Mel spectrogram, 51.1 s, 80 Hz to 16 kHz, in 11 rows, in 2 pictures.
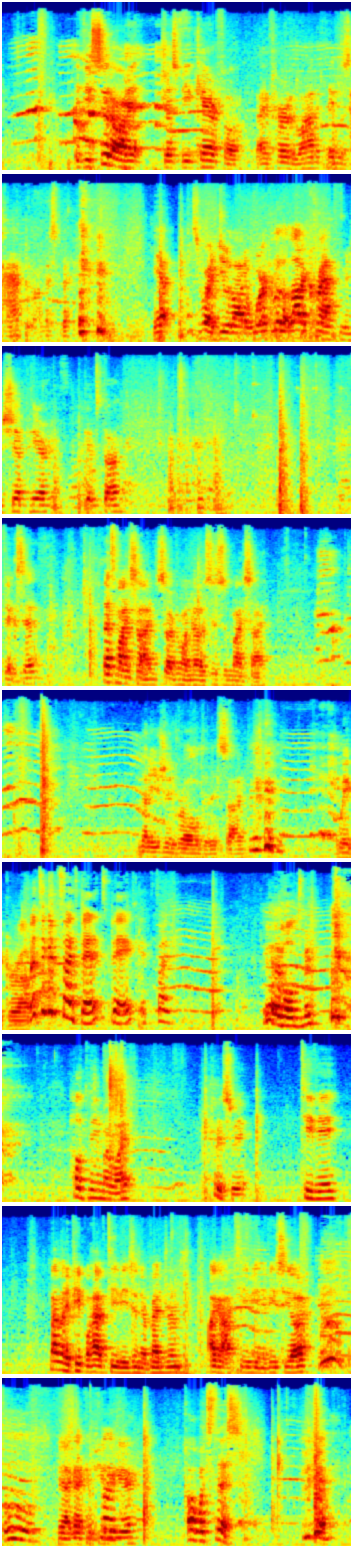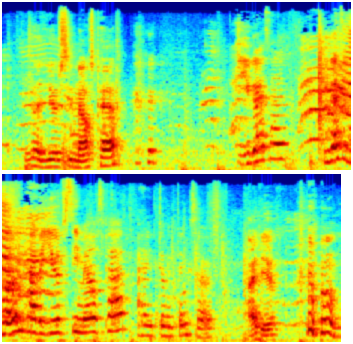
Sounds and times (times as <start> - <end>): Inside, small room: 0.0 - 51.0.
